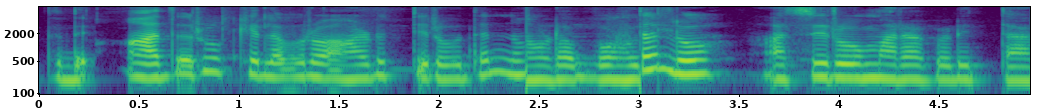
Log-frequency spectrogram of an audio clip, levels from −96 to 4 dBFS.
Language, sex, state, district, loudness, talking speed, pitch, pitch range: Kannada, female, Karnataka, Bellary, -19 LUFS, 95 wpm, 220 Hz, 205-260 Hz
